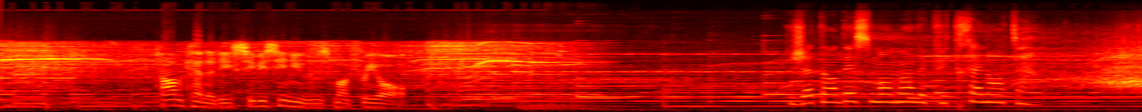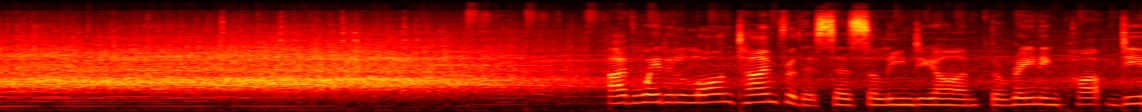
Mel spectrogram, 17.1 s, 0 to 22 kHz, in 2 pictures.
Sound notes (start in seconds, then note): 0.2 cheering; 7.7 speaking in French; 12.2 audience cheers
